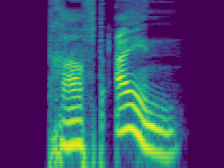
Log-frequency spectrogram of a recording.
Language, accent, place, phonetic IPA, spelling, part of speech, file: German, Germany, Berlin, [ˌtʁaːft ˈaɪ̯n], traft ein, verb, De-traft ein.ogg
- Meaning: second-person plural preterite of eintreffen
